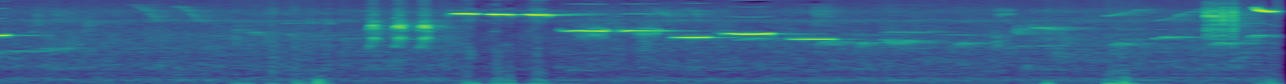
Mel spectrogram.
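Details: Brown-chested jungle flycatcher of the Bali type, its song used as a lure to provoke other birds of its kind; clear, pure whistled notes stepping down from high to lower pitch, mixed with brief sharp clicks and short buzzy notes.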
